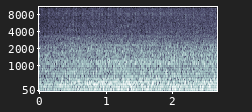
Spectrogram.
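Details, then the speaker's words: 2012 Ford F-150 EcoBoost 3.5 L twin turbo FX4, about 160,000 miles, stolen and recovered: steady, even low rumble at idle with no knocks, misses or whine; normal idle. "the steering wheel is straight that wheel looks straight to me Nick it purrs like a kitten man listen to"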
